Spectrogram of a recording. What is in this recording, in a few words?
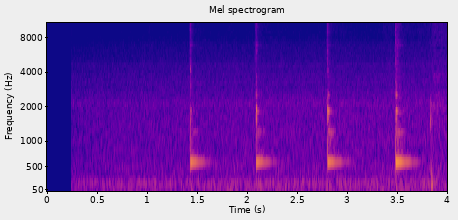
tourniquet testing 7 half turns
